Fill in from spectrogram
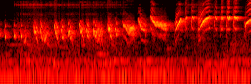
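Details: Chinese hwamei during morning singing practice: a quicker chattering series of buzzy notes that shifts into higher, clear looping whistles, with a faint background hum.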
